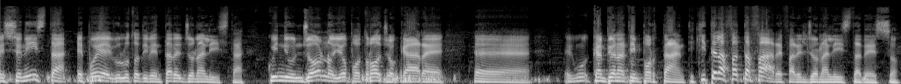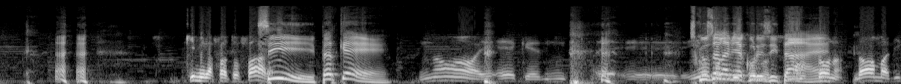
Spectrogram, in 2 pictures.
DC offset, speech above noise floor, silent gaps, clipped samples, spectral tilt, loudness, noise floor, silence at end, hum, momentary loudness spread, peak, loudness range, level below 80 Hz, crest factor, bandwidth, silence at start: under 0.1%; 30 dB; none; under 0.1%; -5 dB/octave; -13 LUFS; -43 dBFS; 0 s; none; 13 LU; 0 dBFS; 4 LU; -34 dBFS; 14 dB; 16.5 kHz; 0 s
